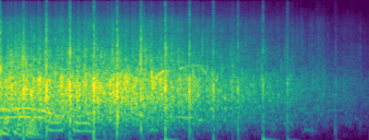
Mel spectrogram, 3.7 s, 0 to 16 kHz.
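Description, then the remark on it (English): A live audience at a Byron Writers Festival 2019 session applauds and cheers a panel in a dense wash of clapping, with a few voices rising over it at the start, before the clapping thins and fades away over a few seconds. “Give them a great big cheer.”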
